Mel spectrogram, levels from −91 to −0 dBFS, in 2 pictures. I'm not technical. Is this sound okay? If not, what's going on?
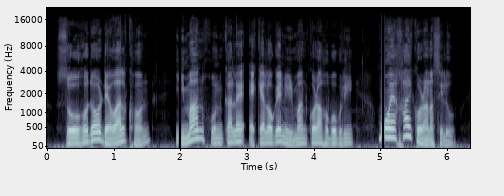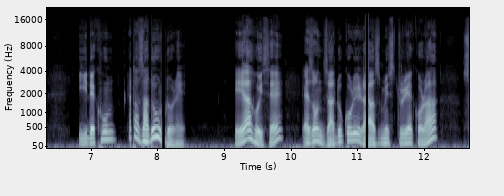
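No. The speech drops out for a split second, about 50 ms, at 1.97 s (just before "ইমান সোনকালে"), 5.02 s (just before "মই আশাই কৰা"), 8.07 s and 11.12 s. This is a gap between chunks: the audio arrives in 3-second pieces, and a short silence sits at each join.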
